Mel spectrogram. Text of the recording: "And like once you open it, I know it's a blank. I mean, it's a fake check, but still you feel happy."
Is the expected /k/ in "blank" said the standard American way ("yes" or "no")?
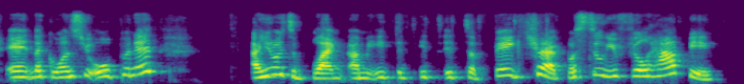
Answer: yes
